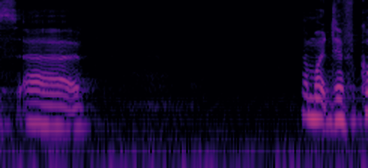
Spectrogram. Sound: silence

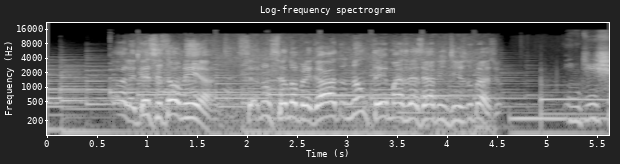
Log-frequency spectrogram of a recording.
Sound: speaking Portuguese

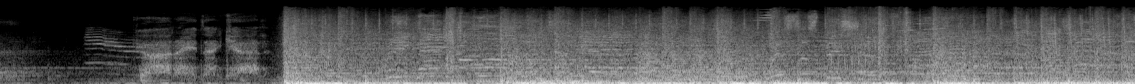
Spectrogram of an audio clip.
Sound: cat Meows

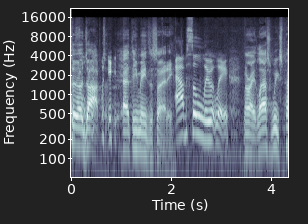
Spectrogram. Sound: laughter

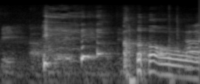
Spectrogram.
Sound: laughing

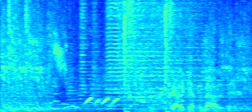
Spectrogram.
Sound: urgent beeping

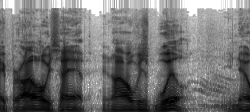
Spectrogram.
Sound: audience awes

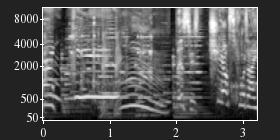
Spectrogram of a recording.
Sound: snorts

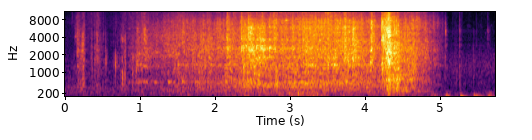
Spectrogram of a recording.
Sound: gate closes

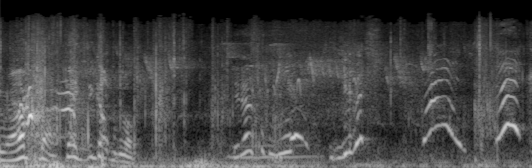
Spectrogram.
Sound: speaks Dutch

